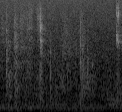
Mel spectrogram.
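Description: Papers being handled at a table picked up by table microphones: a few soft, irregular ticks and rustles over a steady low room hum.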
